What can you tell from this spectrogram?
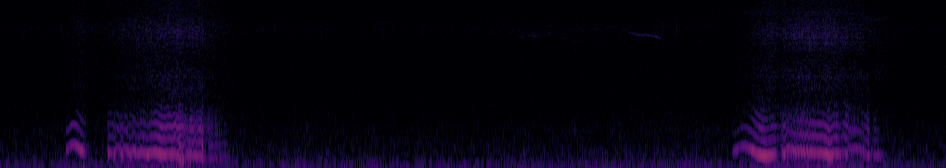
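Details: Snoring in a sleeping cat that a vet judged normal and healthy: two rattly, slightly whistling snores about five seconds apart.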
